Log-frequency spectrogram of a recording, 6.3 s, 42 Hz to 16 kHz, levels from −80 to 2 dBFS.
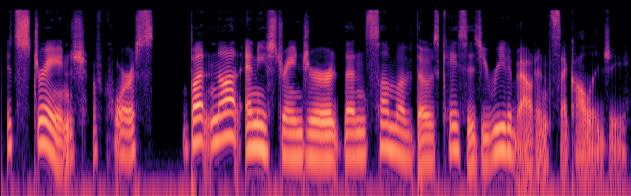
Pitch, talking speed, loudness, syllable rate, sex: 155 Hz, 170 wpm, -18 LUFS, 4.8 syllables/s, female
